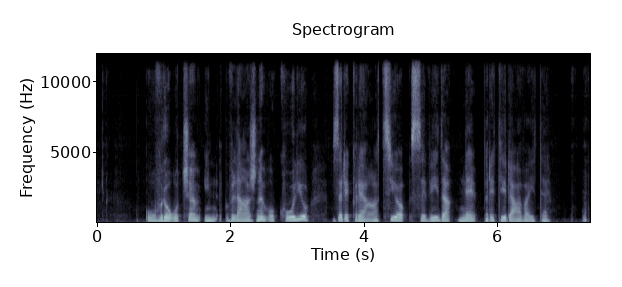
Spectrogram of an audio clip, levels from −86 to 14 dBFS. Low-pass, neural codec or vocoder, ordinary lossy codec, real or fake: none; codec, 24 kHz, 3 kbps, HILCodec; none; fake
